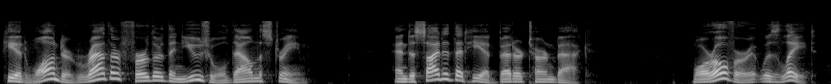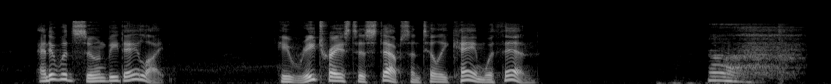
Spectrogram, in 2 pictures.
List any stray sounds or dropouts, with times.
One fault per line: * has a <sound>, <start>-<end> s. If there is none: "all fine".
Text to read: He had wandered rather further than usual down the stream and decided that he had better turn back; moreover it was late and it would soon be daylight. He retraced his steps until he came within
* has a sigh, 14.9-16.4 s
